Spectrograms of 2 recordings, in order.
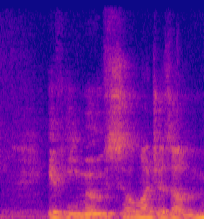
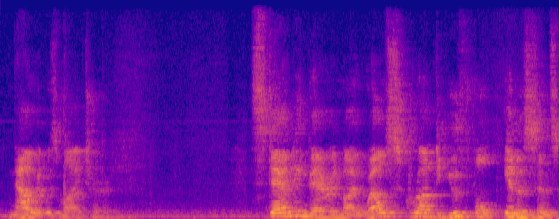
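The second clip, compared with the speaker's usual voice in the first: ordinary delivery, nothing marked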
